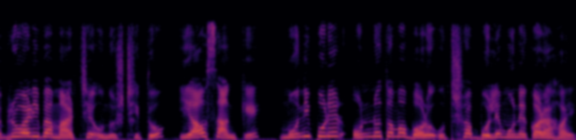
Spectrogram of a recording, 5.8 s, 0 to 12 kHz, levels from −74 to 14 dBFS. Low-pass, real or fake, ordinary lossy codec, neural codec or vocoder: 9.9 kHz; real; none; none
